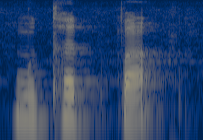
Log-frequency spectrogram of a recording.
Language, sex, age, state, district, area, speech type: Manipuri, female, 18-30, Manipur, Tengnoupal, rural, read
